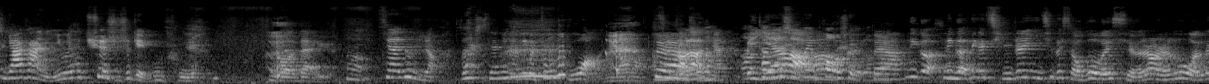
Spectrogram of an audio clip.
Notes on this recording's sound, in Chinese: 第一期录制和剪辑都很粗糙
